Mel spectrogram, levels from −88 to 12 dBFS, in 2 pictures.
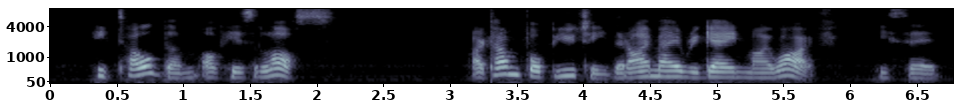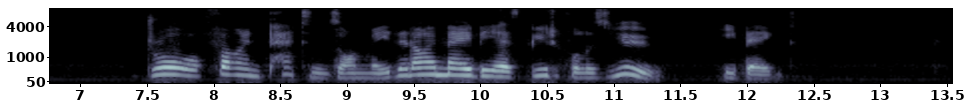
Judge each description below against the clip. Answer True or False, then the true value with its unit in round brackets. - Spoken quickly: False (155 wpm)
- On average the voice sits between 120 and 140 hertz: False (190 Hz)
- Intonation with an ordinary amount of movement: False (6.7 semitones)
